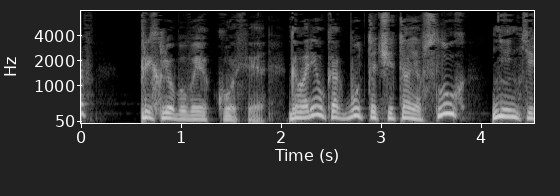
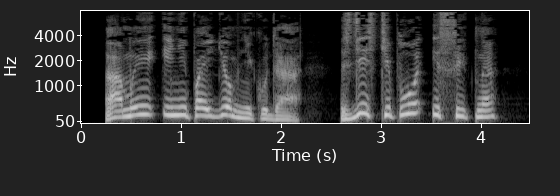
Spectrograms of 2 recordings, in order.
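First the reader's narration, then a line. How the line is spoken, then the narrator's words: Shouted. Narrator (Russian): крикнула Дуняша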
